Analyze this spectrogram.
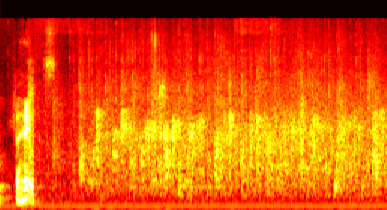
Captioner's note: applause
